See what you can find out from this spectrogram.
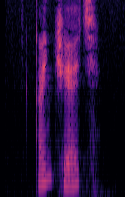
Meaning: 1. to finish, to end 2. to graduate from 3. to ejaculate, to cum (of a man); to orgasm (of a woman) 4. to kill; to waste 5. to finish; to deplete
- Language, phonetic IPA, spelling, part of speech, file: Russian, [kɐnʲˈt͡ɕætʲ], кончать, verb, Ru-кончать.ogg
